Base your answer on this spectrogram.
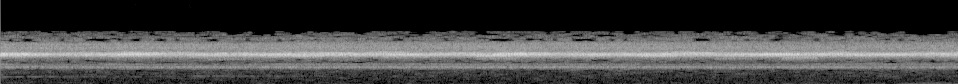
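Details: A chorus of crickets forms an unbroken, high, ringing drone, two steady bands of tone that hold evenly throughout, recorded as a calming nature soundscape with nothing else audible.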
